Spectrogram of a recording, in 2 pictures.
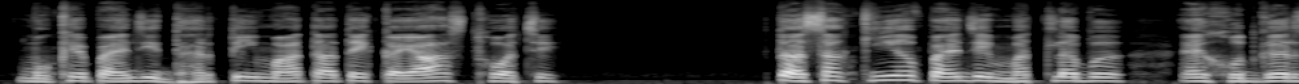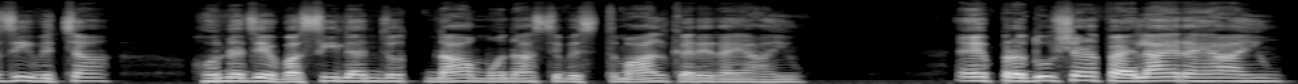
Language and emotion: Sindhi, sad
